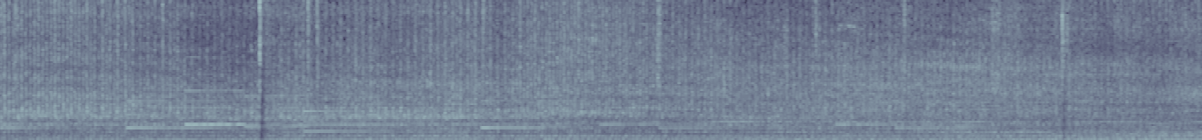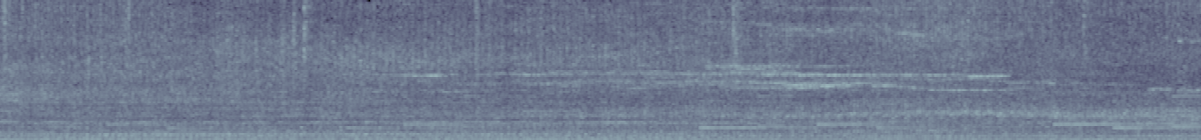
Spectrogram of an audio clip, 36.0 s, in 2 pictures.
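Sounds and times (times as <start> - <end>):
diesel engine rumble: 0.0 - 36.0
train coaches rolling: 0.0 - 36.0
wheel squeals: 19.7 - 36.0.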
